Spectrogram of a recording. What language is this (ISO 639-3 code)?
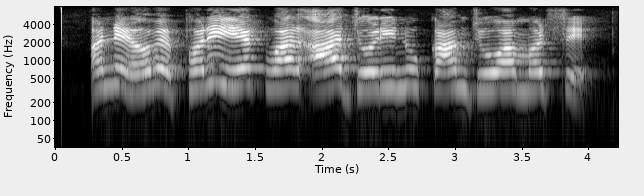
guj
